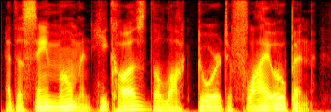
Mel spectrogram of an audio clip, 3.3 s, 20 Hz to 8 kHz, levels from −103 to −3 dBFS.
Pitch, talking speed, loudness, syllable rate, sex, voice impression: 85 Hz, 215 wpm, -18 LUFS, 5.3 syllables/s, male, very masculine, middle-aged, very thick, slightly tensed, slightly powerful, bright, soft, slightly muffled, slightly fluent, slightly raspy, cool, intellectual, slightly refreshing, sincere, very calm, very mature, friendly, reassuring, very unique, slightly elegant, wild, sweet, lively, kind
